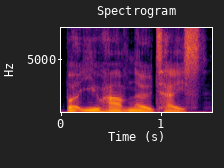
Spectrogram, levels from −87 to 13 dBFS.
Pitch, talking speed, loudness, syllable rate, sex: 100 Hz, 200 wpm, -15 LUFS, 4.3 syllables/s, male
